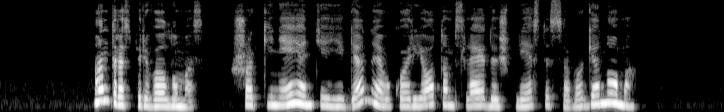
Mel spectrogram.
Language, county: Lithuanian, Vilnius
